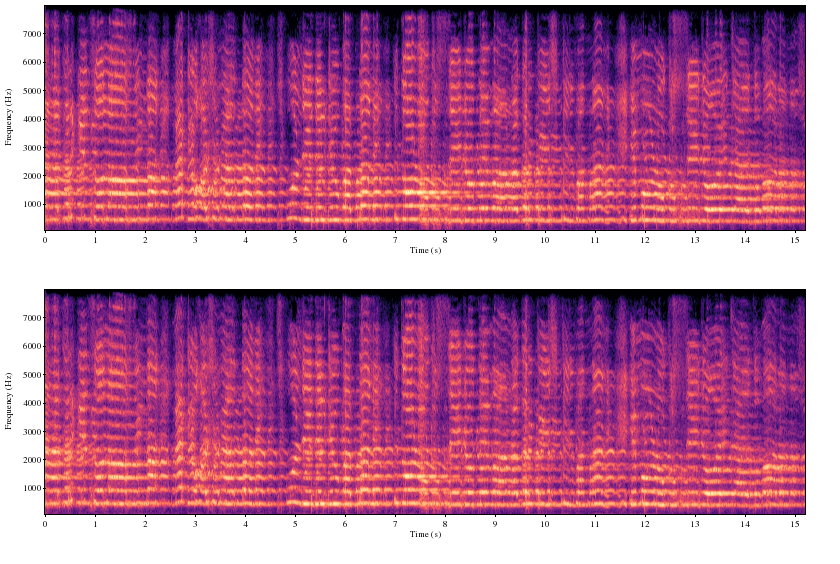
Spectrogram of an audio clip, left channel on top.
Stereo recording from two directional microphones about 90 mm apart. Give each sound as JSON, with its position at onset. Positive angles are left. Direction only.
{"t": 0.0, "sound": "music", "side_deg": 15}
{"t": 1.0, "sound": "child singing", "side_deg": 20}
{"t": 2.3, "sound": "a sound", "side_deg": 15}
{"t": 4.1, "sound": "music", "side_deg": 5}
{"t": 4.9, "sound": "a sound", "side_deg": 5}
{"t": 10.7, "sound": "child singing", "side_deg": 10}
{"t": 12.2, "sound": "child singing", "side_deg": 40}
